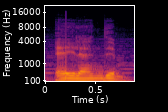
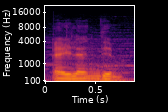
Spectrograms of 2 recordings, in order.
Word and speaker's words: eğlendim: On le voit dans l'exemple suivant, çok eğlendim, çok eğlendim. On entend ce léger Y à la place du G avec l'accent circonflexe à l'envers.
